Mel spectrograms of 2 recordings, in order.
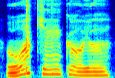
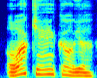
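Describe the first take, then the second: Both takes have the same delivery.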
